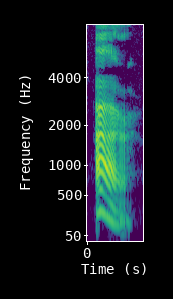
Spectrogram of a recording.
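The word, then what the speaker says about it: 二: The pronunciation is er. It's spelled E-R, and it has accent number 4, er.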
